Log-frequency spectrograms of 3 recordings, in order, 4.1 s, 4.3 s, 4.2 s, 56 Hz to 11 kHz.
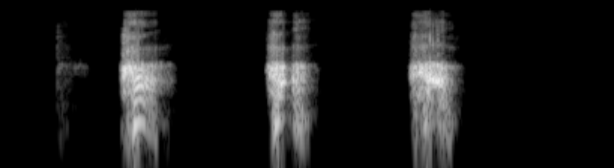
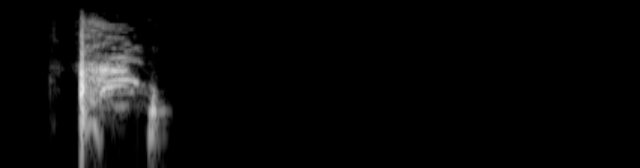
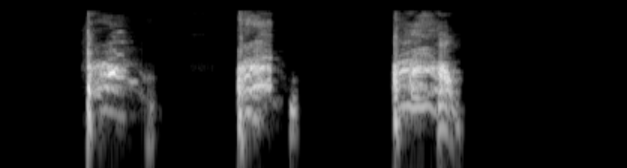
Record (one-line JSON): {"exhalation_length": "4.1 s", "exhalation_amplitude": 28264, "exhalation_signal_mean_std_ratio": 0.32, "cough_length": "4.3 s", "cough_amplitude": 27658, "cough_signal_mean_std_ratio": 0.2, "three_cough_length": "4.2 s", "three_cough_amplitude": 30911, "three_cough_signal_mean_std_ratio": 0.36, "survey_phase": "beta (2021-08-13 to 2022-03-07)", "age": "65+", "gender": "Male", "wearing_mask": "No", "symptom_none": true, "smoker_status": "Never smoked", "respiratory_condition_asthma": false, "respiratory_condition_other": false, "recruitment_source": "REACT", "submission_delay": "2 days", "covid_test_result": "Negative", "covid_test_method": "RT-qPCR", "influenza_a_test_result": "Negative", "influenza_b_test_result": "Negative"}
